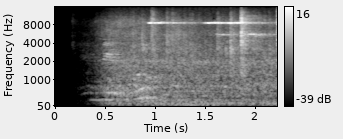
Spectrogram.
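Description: A voice speaking, starting mid-sentence as the sound fades in, over a steady low room rumble.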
